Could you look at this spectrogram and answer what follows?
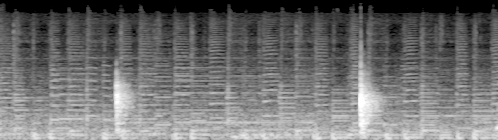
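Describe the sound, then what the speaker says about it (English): Knife chopping tofu on a cutting board, two distinct sharp chops spaced a few seconds apart over a quiet background, no talking. "slice it like this, and cut it lengthwise, like so, and then chop"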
